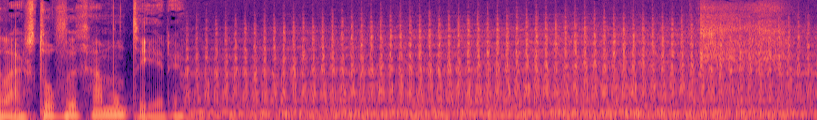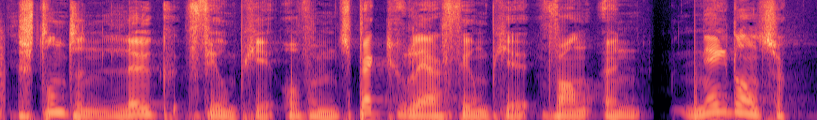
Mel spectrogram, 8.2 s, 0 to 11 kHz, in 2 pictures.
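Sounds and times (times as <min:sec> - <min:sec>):
speech: 0:00.1 - 0:01.3, 0:04.3 - 0:08.1
helicopter engine droning with fast low thumping: 0:00.9 - 0:04.1.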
